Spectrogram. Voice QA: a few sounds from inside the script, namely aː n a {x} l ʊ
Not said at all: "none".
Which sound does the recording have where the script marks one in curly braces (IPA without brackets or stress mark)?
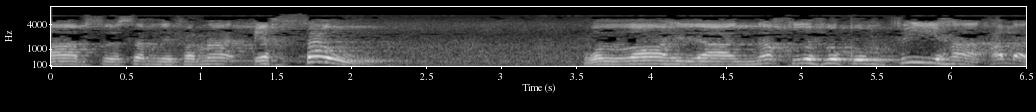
x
